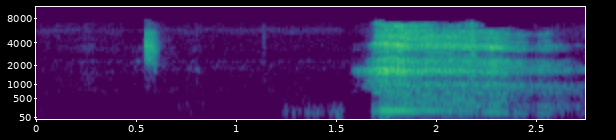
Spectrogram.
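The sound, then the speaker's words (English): A deep, calming breath: a brief, sharp sniff, then a faint pause and a long, loud, breathy exhale like a sigh that fills the rest of the moment, heard on its own. “deep breath, settle yourself.”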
